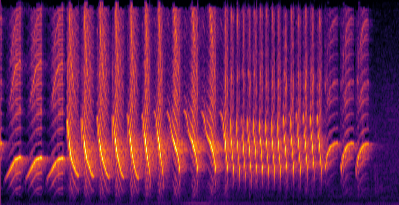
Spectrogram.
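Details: AF canary singing loudly in a rolling style: rising whistled notes repeated quickly, then a long fast buzzy roll of evenly spaced notes, ending with a few rising whistles.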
